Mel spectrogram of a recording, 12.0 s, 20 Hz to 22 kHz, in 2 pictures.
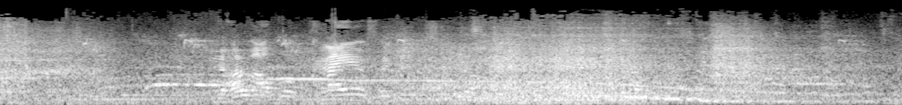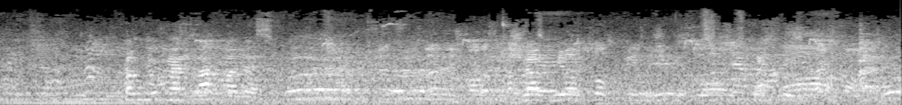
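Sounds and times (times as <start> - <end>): ride gondola whir falling in pitch: 0.0 - 7.2.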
